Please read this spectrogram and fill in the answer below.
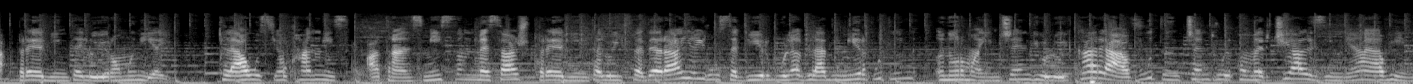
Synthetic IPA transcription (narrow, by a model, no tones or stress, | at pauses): pɾe̞d̪int̪elujro̞mɨnije̞j | klausjohanisa̰t̪ɾansmisunme̞saʒpɾe̞d̪int̪e̞lujfe̞d̪e̞ɾaje̞jruse̞virɡulevlad̪imirput̪in | ɨnurmaint͡ʃe̞nd̪iulujkaɾe̞avut̪ɨnt͡ʃe̞nt̪ɾulko̞me̞rt͡ʃialzimneajavin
